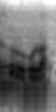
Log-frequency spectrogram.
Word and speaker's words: esdrújula: La misma palabra esdrújula es esdrújula, lleva acento en la U, que es la antepenúltima sílaba.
